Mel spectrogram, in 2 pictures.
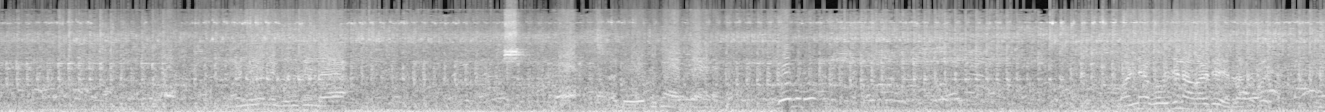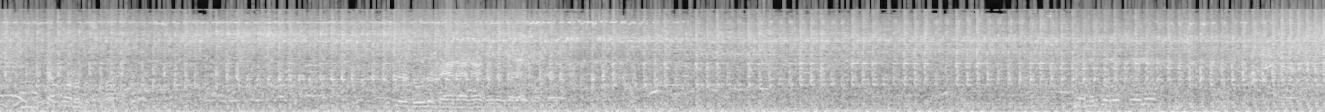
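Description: People's voices talking over a steady low rumble of vehicle engines.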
